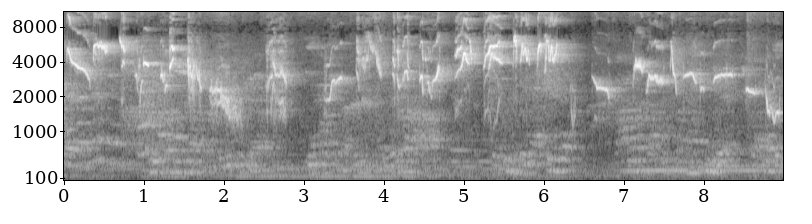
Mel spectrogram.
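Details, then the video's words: Ngriwik-style song of an Oriental magpie-robin at midday: dense bursts of quick whistles and steep downslurred notes, broken by short pauses, over a faint low background hum. "SUARA KACER NGRIWIK DISIANG HARI"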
